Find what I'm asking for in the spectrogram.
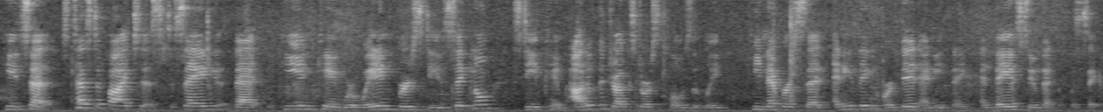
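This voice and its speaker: Speaking at normal speed with few pauses and a medium-pitched voice, a teenage girl delivers a prepared persuasive speech as a mock defense in an indoor classroom. She repeats phrases for rhetorical emphasis, and the recording is roomy, distant, and faintly noisy.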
